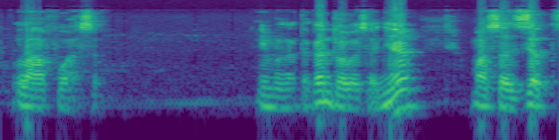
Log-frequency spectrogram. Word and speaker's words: Lavoisier: Penulisannya Lavoisier, membacanya Lavoisier.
